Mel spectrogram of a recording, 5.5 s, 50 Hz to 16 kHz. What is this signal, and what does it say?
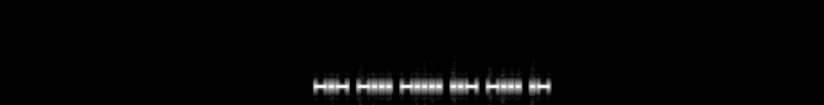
Morse code, heard as a keyed tone, about 50 wpm, 700 Hz. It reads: KB6UBA
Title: USA Call Signs - 6 Characters - 50wpm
